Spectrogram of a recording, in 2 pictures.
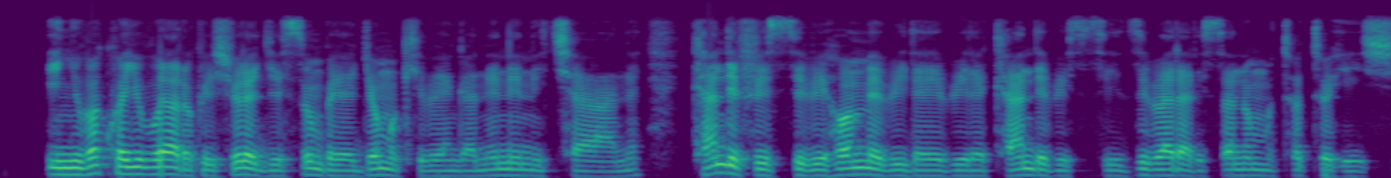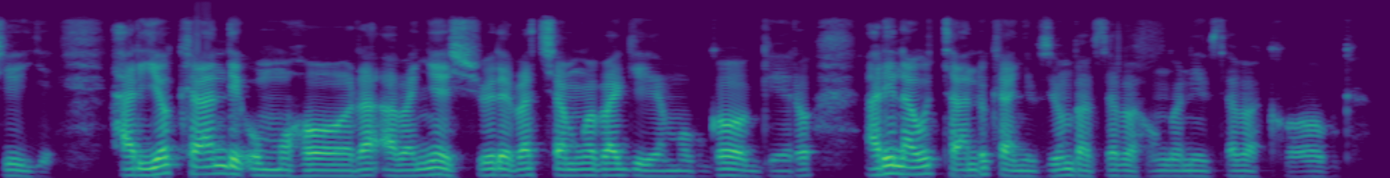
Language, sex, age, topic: Rundi, male, 25-35, education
